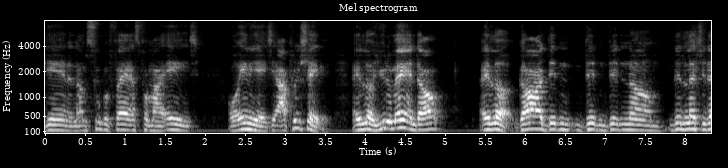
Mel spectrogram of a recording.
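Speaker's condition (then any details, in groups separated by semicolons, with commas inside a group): No condition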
